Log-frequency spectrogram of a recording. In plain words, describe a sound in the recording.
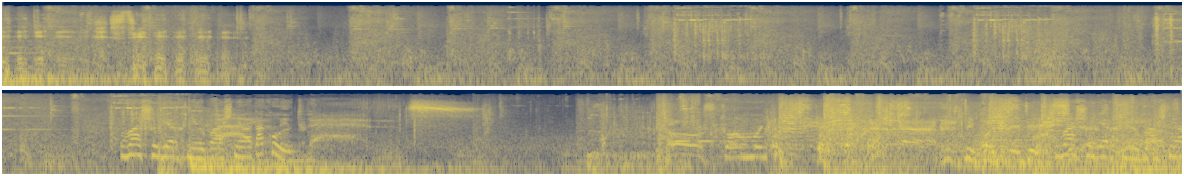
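Game fighting sounds clash and crackle with spell effects.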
